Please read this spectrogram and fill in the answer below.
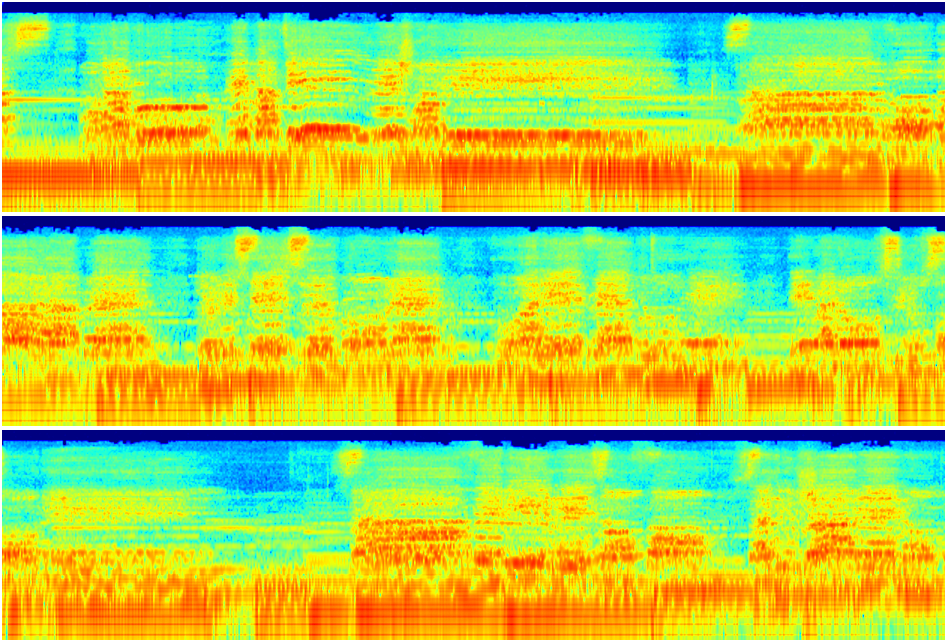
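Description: Mixed choir of men and women singing a song in French in parts, in continuous phrases with held notes.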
